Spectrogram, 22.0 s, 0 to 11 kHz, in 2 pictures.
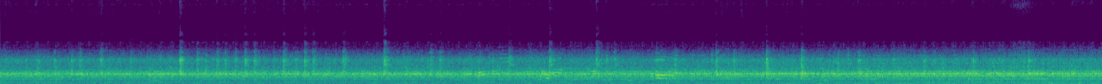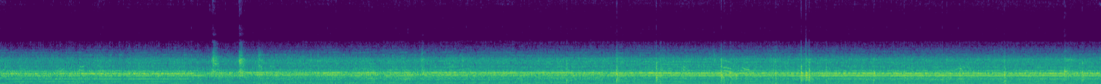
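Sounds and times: tractor engine running: 0:00.0 - 0:22.0.

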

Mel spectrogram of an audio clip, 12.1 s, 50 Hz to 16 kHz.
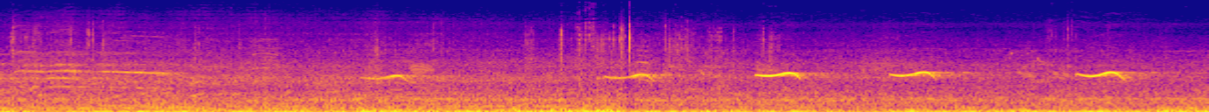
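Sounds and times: bird whistled call: 0:03.6 - 0:04.3, 0:06.0 - 0:08.2, 0:08.8 - 0:11.4.

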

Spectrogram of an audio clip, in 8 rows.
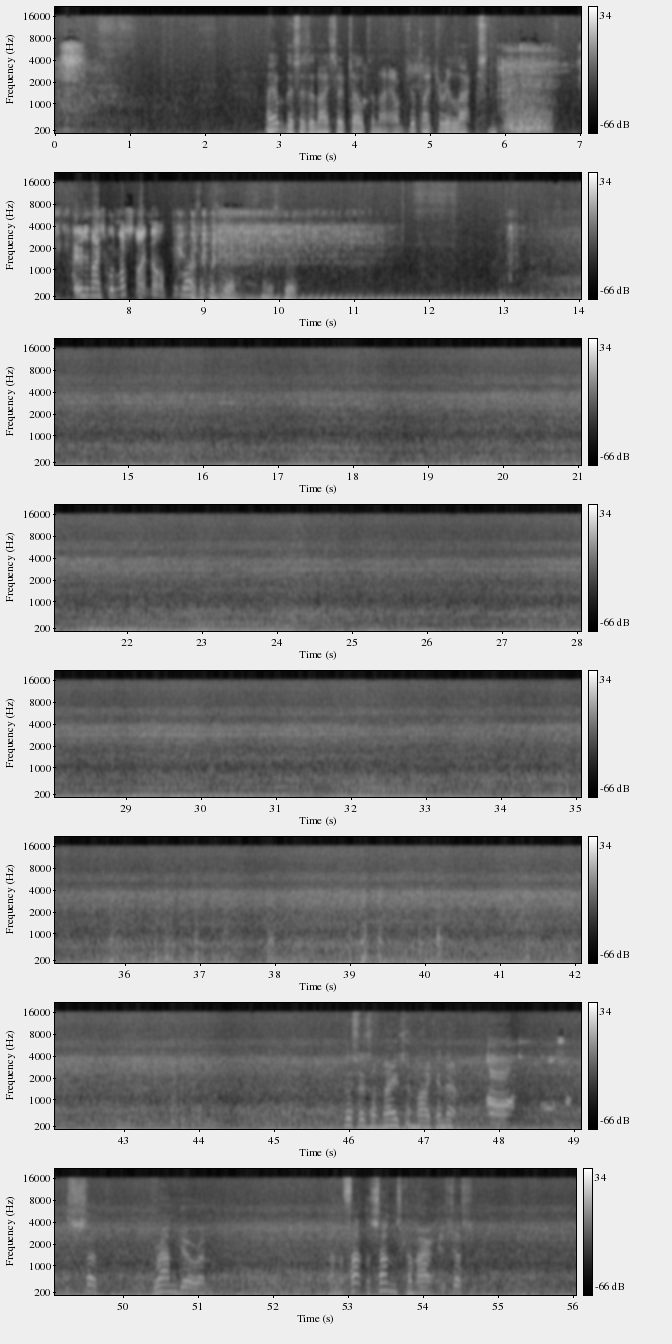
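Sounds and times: motorcycle engine running: 0:08.8 - 0:19.1
wind noise rushing: 0:34.8 - 0:42.2.

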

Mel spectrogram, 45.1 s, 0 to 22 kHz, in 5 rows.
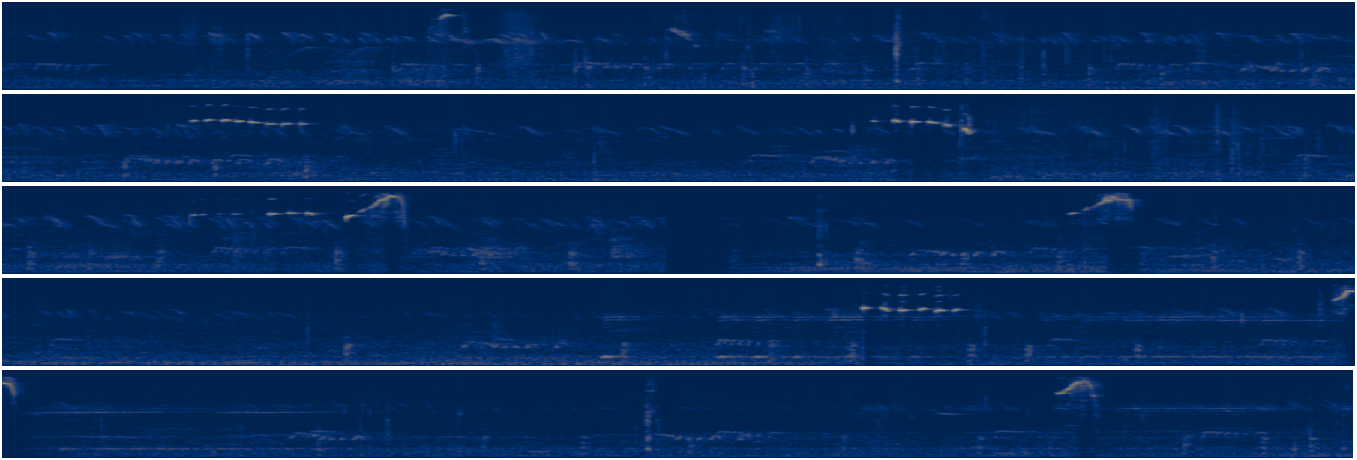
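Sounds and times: baby monkey squeaking: 0:10.3 - 0:11.1, 0:32.7 - 0:33.6, 0:43.1 - 0:43.4.

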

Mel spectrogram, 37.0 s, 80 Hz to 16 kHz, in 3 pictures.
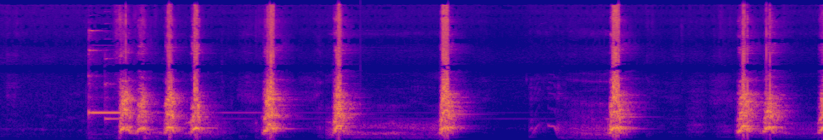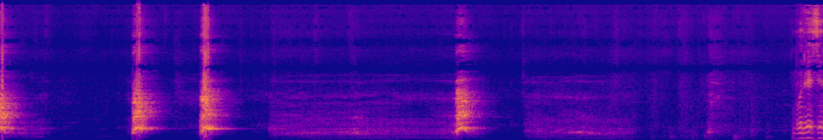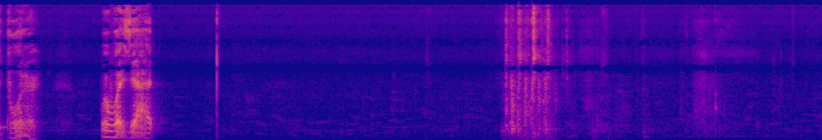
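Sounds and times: two-tone doorbell chime: 0:01.3 - 0:04.0
dog barking loudly: 0:01.8 - 0:03.2, 0:03.9 - 0:05.4, 0:06.6 - 0:07.1, 0:09.1 - 0:09.7, 0:11.0 - 0:12.8, 0:14.3 - 0:14.8, 0:15.4 - 0:15.9, 0:19.2 - 0:19.7.

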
